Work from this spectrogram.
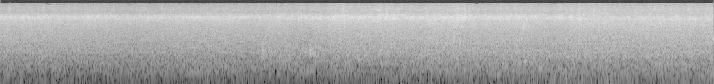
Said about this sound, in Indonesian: terlalu deras banjir di kota Kupang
